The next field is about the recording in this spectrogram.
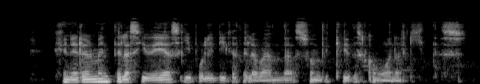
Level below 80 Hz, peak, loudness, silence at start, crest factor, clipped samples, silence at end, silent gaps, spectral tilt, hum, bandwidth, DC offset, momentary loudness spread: -64 dBFS; -6 dBFS; -23 LUFS; 0.55 s; 18 dB; under 0.1%; 0.15 s; none; -5 dB/octave; none; 9.2 kHz; under 0.1%; 10 LU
